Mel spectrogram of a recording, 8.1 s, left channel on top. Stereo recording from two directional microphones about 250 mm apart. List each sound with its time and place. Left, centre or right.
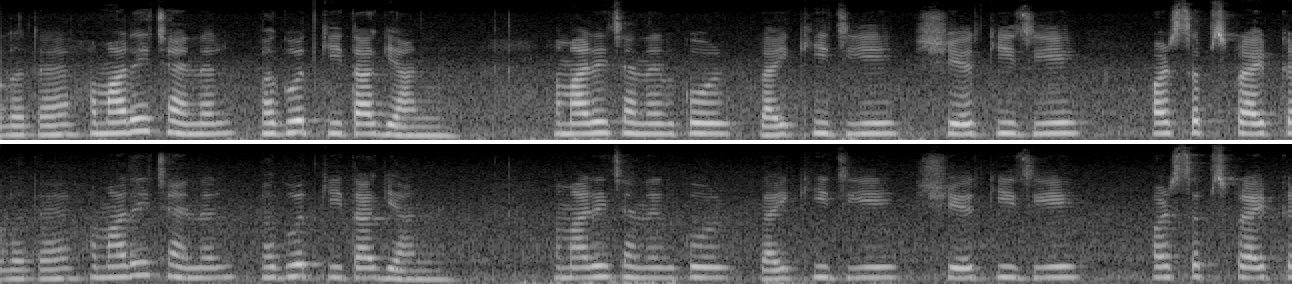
0.3 s a woman's voice: left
